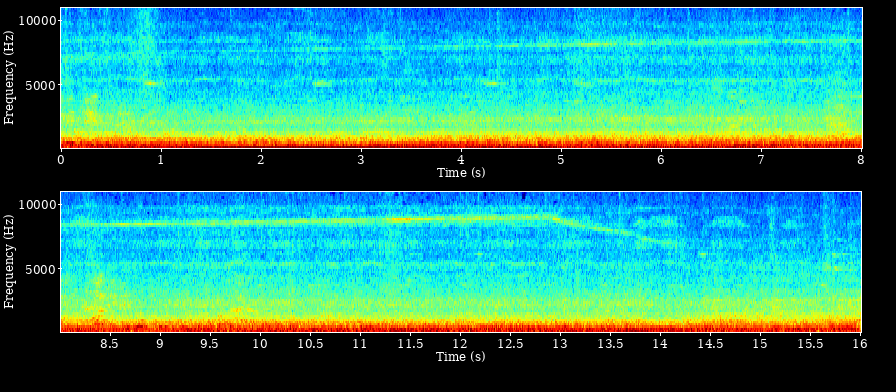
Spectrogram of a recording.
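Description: A train's motor hums and slowly drops in pitch.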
